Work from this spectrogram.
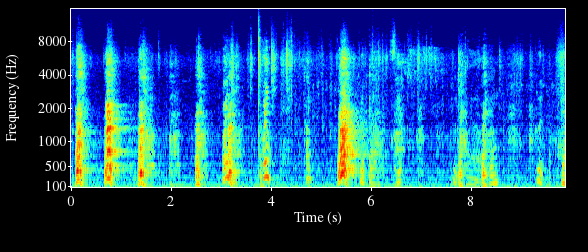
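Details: Domestic dogs at home, a 9-year-old female Great Dane and an 8-month-old German Shepherd and Belgian Malinois cross, during a stay-and-come command session: loud, short harsh barks in uneven bursts, mixed with a woman's spoken commands.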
